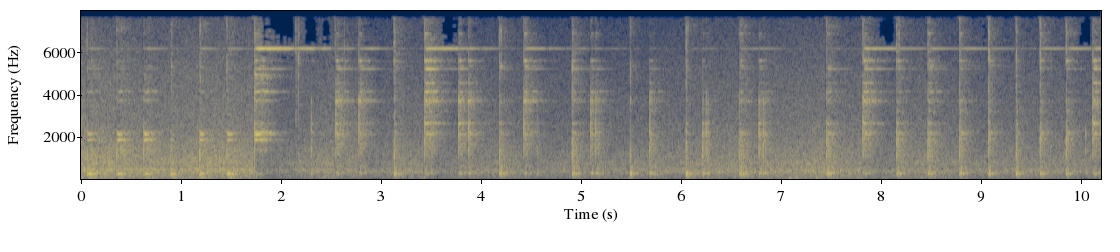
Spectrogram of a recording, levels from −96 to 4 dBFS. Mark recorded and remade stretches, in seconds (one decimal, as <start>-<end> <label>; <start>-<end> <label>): 0.0-10.2 recorded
